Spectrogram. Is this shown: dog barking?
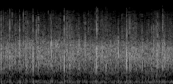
no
